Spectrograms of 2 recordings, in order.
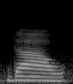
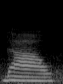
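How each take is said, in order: Both takes have the same delivery.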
